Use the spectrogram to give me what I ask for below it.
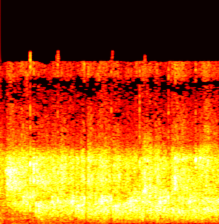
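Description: An audience applauds in a dense, steady wash of many hands clapping, loud and unbroken from start to finish.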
